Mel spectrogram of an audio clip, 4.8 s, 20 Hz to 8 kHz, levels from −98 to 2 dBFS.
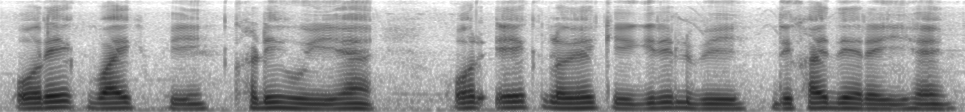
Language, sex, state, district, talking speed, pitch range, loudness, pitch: Hindi, male, Uttar Pradesh, Saharanpur, 210 wpm, 125-140 Hz, -18 LUFS, 130 Hz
